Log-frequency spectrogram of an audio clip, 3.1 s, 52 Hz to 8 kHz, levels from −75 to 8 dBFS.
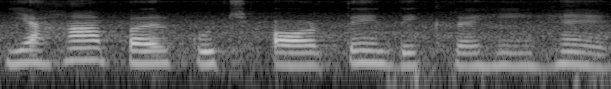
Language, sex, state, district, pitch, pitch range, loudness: Hindi, female, Madhya Pradesh, Umaria, 215 Hz, 200-225 Hz, -19 LUFS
